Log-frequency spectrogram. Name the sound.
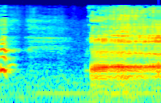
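burp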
